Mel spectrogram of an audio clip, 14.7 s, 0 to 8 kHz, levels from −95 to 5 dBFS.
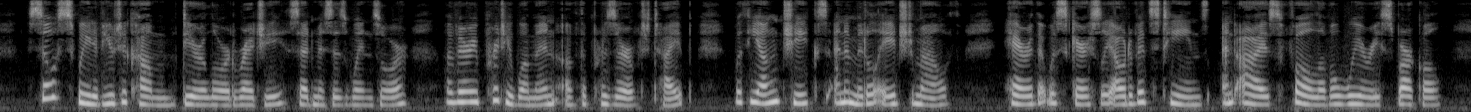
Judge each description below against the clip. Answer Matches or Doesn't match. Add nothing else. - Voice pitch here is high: Matches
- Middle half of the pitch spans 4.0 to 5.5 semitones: Doesn't match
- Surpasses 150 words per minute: Matches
